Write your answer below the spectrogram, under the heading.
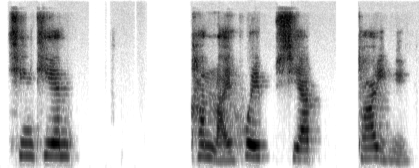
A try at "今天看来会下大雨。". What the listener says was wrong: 你的发音进步了很多啊。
